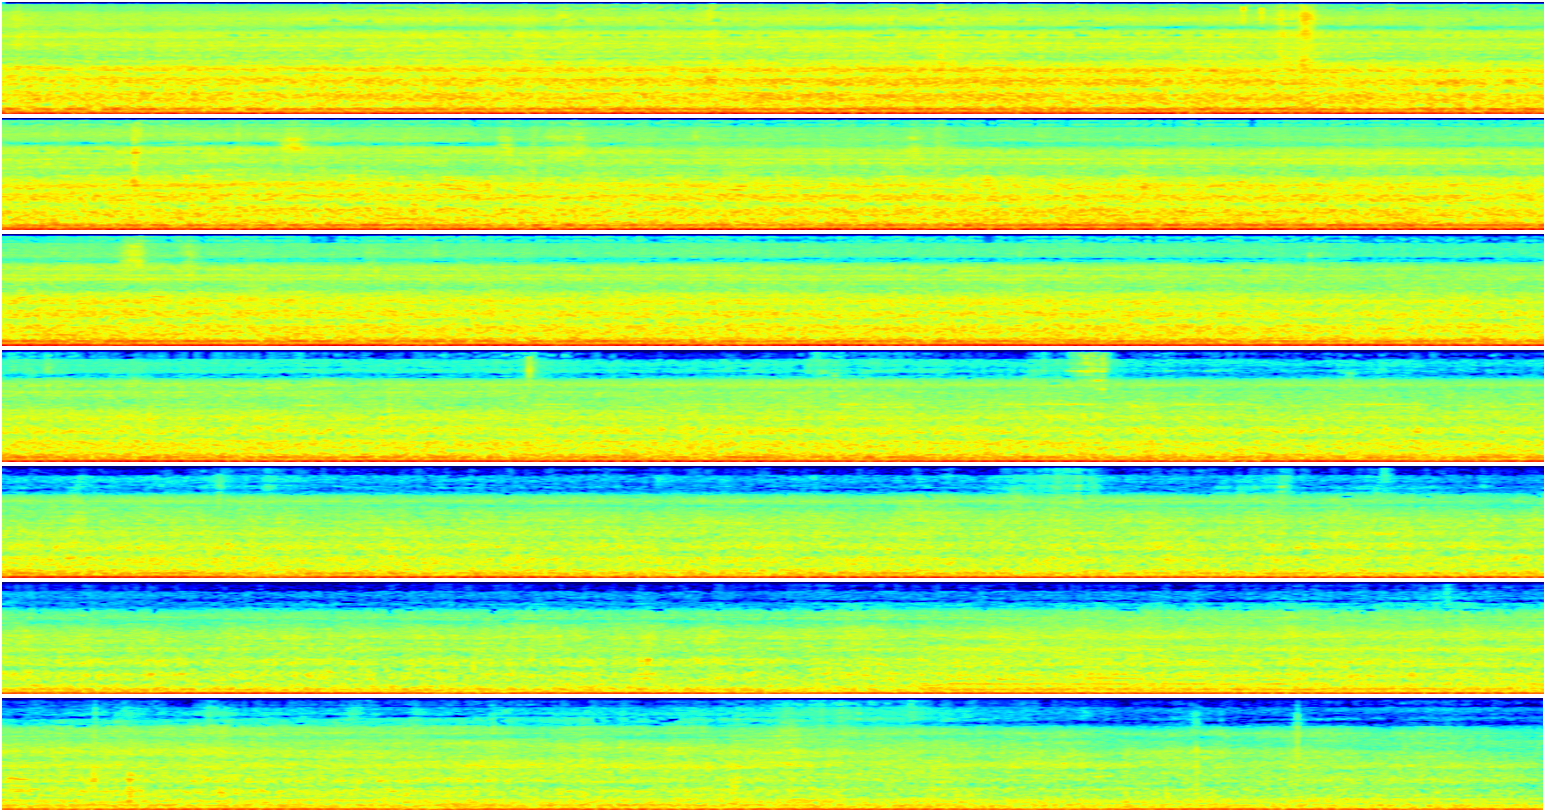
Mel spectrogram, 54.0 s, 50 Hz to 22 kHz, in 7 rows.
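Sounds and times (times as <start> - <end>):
diesel engines rumbling: 0.0 - 53.9.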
